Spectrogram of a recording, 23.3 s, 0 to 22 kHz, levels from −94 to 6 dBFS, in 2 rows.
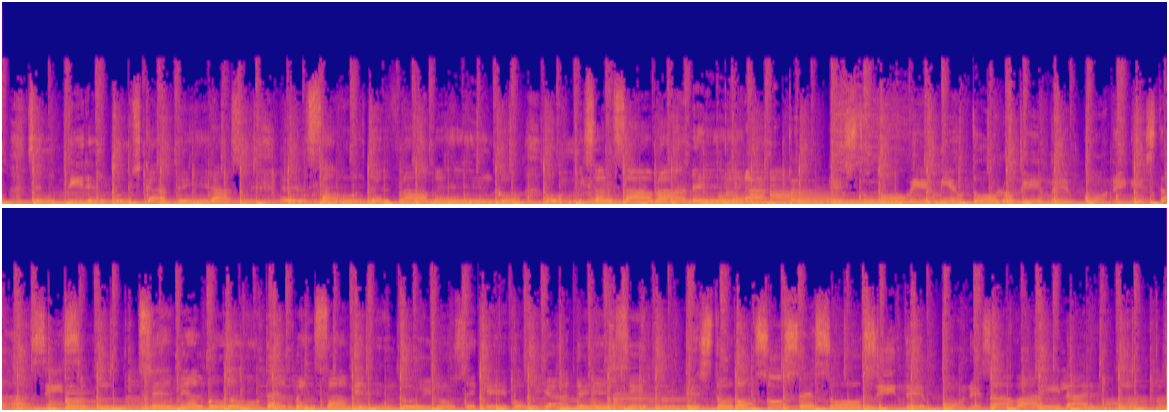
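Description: From 0.11 s to 23.28 s, clock slip clicks form a steady rattle about twenty times a second, likely unsynchronised clocks a few hundred ppm apart; evenly spaced, unlike random dropouts.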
